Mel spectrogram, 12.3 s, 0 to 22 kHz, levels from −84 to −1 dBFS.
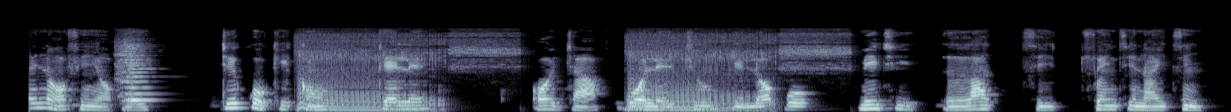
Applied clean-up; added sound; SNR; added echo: classical method log-MMSE.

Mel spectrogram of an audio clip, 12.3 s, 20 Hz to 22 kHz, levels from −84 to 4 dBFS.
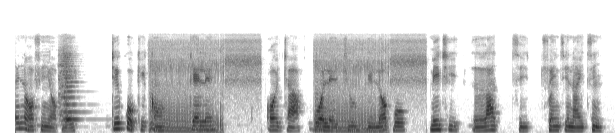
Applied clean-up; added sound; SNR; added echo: none; Bowed string instrument + Drill; 7 dB; none.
